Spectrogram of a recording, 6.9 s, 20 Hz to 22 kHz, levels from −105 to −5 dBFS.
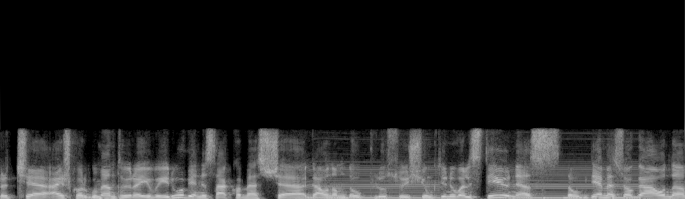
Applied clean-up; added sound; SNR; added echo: none; Telephone; 11 dB; none.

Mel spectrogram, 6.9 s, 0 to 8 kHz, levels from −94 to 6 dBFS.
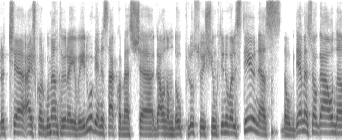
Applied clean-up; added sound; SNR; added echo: none; none; none; none.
